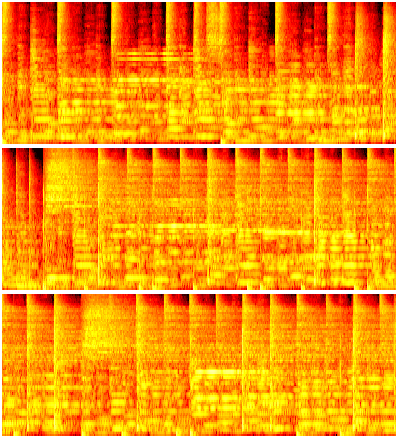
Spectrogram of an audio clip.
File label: Cello Magic (no ac gtr)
